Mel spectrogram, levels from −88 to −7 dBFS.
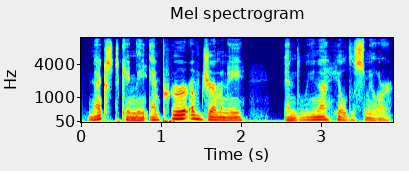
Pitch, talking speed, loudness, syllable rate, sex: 105 Hz, 140 wpm, -18 LUFS, 5.4 syllables/s, male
